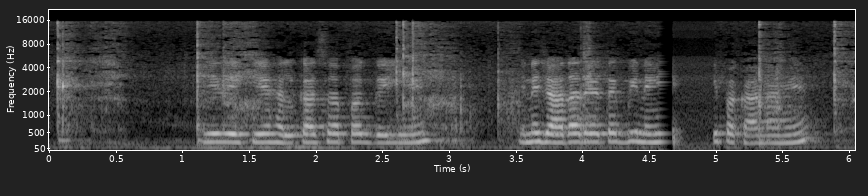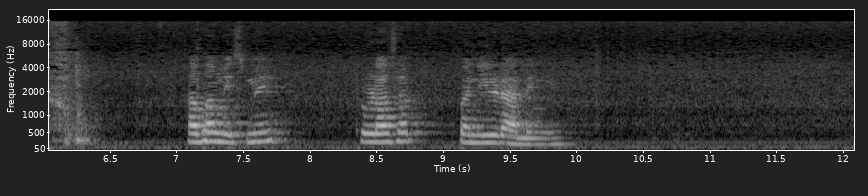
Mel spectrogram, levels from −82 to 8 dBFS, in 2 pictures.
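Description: A call audio freeze at 4.57 to 5.00 s holds the last sound as a fading buzz for about 410 ms, then resumes where it stopped, losing nothing, unlike a dropout; this is likely from delayed packets draining the jitter buffer. A jitter buffer speed-up from 10.18 to 11.40 s plays the audio at 134% speed with unchanged pitch, trimming about 0.4 s, which sets it apart from a pitch-raising resample.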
